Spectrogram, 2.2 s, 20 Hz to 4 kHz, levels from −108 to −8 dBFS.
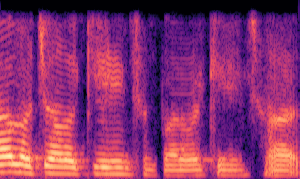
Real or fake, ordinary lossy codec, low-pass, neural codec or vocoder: fake; none; 3.6 kHz; codec, 44.1 kHz, 7.8 kbps, Pupu-Codec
